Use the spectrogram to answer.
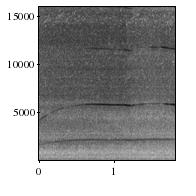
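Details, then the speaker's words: High-speed dental drill trimming a lingual margin hook of a maxillary molar DO Class II prep in a live teaching demo, before hand instruments: a steady, piercing high whine. "you can trim part of that away with the Burr and then the rest of it we're going to use the hand instument for"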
